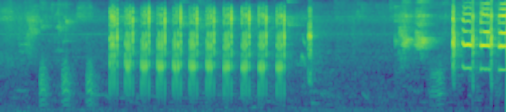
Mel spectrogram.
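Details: Javan myna (jalak kebo) song for provoking other mynas: soft rasping, then a steady train of loud, buzzy, evenly spaced notes, followed by a squeal and sharp metallic chips.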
